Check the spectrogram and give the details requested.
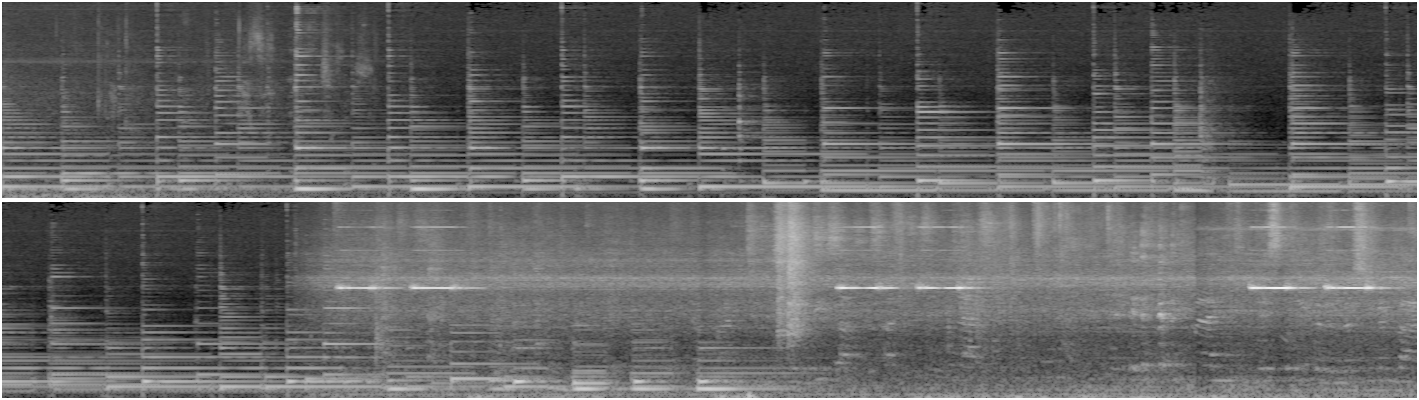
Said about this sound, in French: Là, je vais passer une semaine hein, et je fais un, un petit sujet de création sonore autour de l'ambiance de la maternité.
